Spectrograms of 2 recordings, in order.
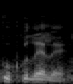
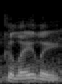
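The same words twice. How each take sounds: First: It is pronounced the way Brazilians say it. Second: It is pronounced the way Americans often say it. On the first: "in Brazil that you guys say ukulele" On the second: "in the U S a lot of times people say ukulele"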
